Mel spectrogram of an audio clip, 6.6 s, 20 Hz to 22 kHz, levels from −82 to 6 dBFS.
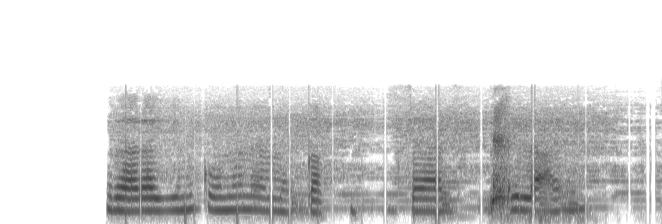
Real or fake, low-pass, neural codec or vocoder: real; 5.4 kHz; none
